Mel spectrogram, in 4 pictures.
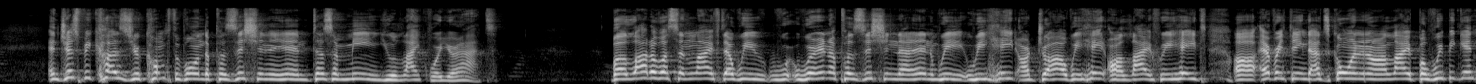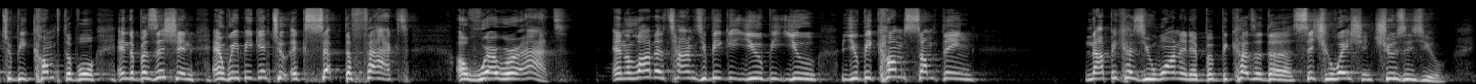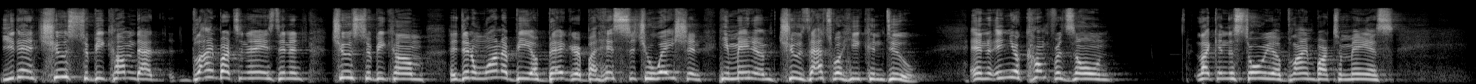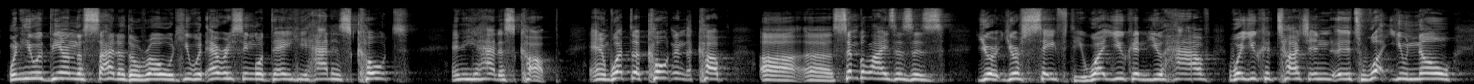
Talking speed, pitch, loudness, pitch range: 195 wpm, 255 Hz, -17 LUFS, 235-275 Hz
